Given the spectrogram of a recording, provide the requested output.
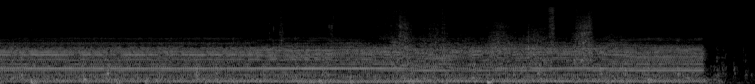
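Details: Two-month-old LG 11kg Steam Direct Drive F1495KDS washing machine during wash cycle: steady electrical buzz with fixed low hum and higher tone, varying in intensity, then cutting off; recirculation pump suspected.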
